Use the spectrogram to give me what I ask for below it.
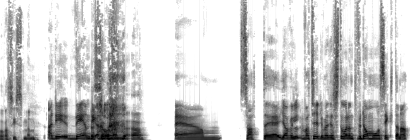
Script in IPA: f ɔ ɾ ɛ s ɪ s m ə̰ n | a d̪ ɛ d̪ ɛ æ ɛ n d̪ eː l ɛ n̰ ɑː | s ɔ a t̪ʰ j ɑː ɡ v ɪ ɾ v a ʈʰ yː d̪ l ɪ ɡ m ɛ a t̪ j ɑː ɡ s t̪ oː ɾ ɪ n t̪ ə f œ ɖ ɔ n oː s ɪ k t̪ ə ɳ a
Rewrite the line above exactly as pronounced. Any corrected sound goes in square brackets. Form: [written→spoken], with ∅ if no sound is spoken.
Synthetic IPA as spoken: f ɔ ɾ [ɛ→a] s ɪ s m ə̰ n | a d̪ ɛ d̪ ɛ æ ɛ n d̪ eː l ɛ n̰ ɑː | s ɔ a [t̪ʰ→t̪] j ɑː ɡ v ɪ [ɾ→l] v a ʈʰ yː d̪ l ɪ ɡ m ɛ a t̪ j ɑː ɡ s t̪ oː ɾ ɪ n t̪ ə f œ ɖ ɔ [n→m] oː s ɪ k t̪ ə ɳ a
